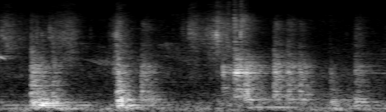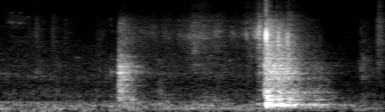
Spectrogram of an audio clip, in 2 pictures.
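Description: A wooden panel knocks and clatters against a metal frame.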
